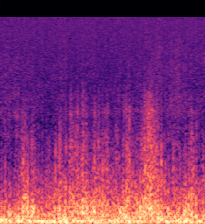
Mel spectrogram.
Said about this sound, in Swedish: Det är här ute så känns ju vinden.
